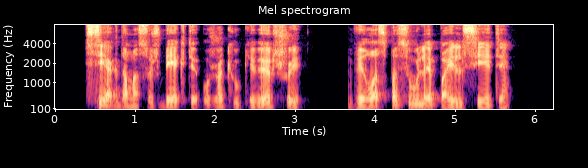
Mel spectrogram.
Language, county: Lithuanian, Klaipėda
